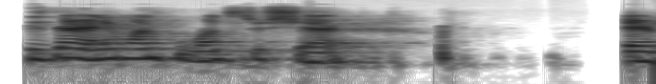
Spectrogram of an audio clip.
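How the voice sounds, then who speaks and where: A non-native accent with fairly even intonation and audible room echo. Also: woman. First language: not English. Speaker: workshop facilitator. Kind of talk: online workshop lecture. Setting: video call. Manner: hesitant, many fillers.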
